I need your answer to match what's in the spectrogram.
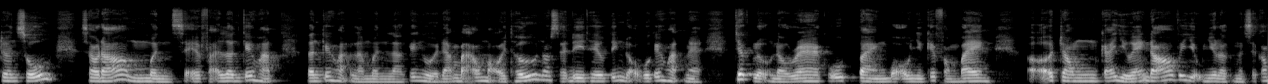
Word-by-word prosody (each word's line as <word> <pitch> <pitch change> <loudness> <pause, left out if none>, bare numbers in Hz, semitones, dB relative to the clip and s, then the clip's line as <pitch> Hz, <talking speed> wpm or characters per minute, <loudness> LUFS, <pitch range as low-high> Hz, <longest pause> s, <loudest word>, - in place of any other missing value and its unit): trên 160 -2 -1
xuống, 160 +10 +3 0.3
sau 155 -2 +2
đó 185 +9 +3
mình 140 -5 -1
sẽ 130 +2 -3
phải 140 - -6
lên 155 0 +2
kế 195 - +1
hoạch, 165 -9 -1 0.3
lên 150 0 +2
kế 190 - -1
hoạch 165 -6 -4
là 125 -3 -4
mình 125 -1 -4
là 125 -1 -5
cái 175 - -4
người 145 -7 0
đảm 130 +3 -3
bảo 160 - -1
mọi 165 -5 -1
thứ 160 +9 +4
nó 205 - -2
sẽ 140 -8 -6
đi 150 0 +2
theo 150 -1 +3
tiến 175 +2 -2
độ 145 - -3
của 145 - +1
kế 175 - 0
hoạch 170 -5 -2
nè, 125 -3 -4 0.3
chất 235 -1 +8
lượng 140 -2 0
đầu 125 -1 0
ra 145 +1 +2
của 165 +1 +1
toàn 135 -3 +2
bộ 130 - 0
những 135 -1 -2
cái 180 - -4
phòng 130 -1 -7
ban 150 +1 +3 0.4
ở - - +1
trong 150 -3 -1
cái 160 +3 0
dự 140 -5 +3
án 145 +2 +1
đó, 190 +6 +3
ví 210 - +2
dụ - - -1
như 145 0 -2
là 130 -2 -1
mình 135 -2 -6
sẽ - - -6
có 170 - -4
150 Hz, 265 wpm, -20 LUFS, 135-165 Hz, 0.4 s, chất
